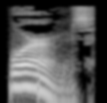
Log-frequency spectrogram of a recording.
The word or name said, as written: worms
